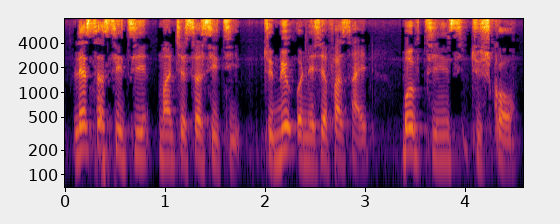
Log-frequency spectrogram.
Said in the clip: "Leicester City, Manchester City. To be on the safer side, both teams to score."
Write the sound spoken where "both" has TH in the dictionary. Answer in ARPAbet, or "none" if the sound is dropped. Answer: F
